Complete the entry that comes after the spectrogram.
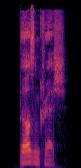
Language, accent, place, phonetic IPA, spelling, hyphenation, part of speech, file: German, Germany, Berlin, [ˈbœʁzn̩ˌkʁɛʃ], Börsencrash, Bör‧sen‧crash, noun, De-Börsencrash.ogg
- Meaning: stock market crash (a sudden and severe fall in stock prices across a substantial part of a stock market)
